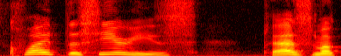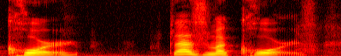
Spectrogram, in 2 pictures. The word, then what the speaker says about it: Corps: Plasma Core. Plasma Cores. But I pronounce it Plasma Corpse because that's how I've been pronouncing it since grade 2, even though it's wrong.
